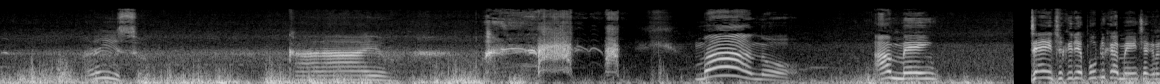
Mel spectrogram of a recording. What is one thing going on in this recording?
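A child shouts and squeals playfully nearby.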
